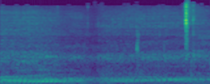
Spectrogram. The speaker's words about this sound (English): Ooh, motorcycle.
